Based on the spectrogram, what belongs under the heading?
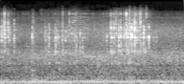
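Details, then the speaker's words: TrailMaster Mini XRX go kart after the rusted, sticky clutch and chains were lubed and adjusted, chain possibly still a little loose; steady low churning drone with faint rattly chatter, no binding or snatching, slinging oil: chain turning freely. "that's what it was it was all this uh rusted nasty stuff back here and now you see it's slinging oil everywhere and it's freeing up nice that oil freeing it up nice"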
